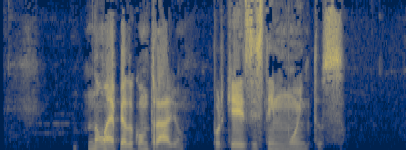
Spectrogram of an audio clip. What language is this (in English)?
Portuguese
